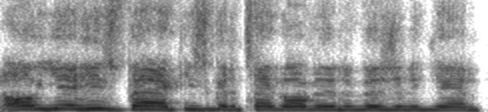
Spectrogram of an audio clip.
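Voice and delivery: high, excited fanboy voice; mocking fanboys. Cohost mocks Wilder fanboys returning. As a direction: squeal like a giddy fan. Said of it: "they think".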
